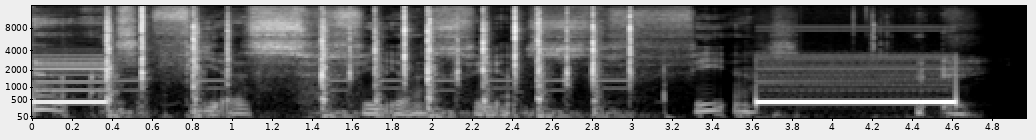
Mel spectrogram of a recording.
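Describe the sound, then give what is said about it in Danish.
Telephone tones from a call to a telephone company's free service number: a short steady electronic tone at the start, a voice talking in the middle, then a longer steady tone before silence. “Vi ringer til det gratis servicenummer.”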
